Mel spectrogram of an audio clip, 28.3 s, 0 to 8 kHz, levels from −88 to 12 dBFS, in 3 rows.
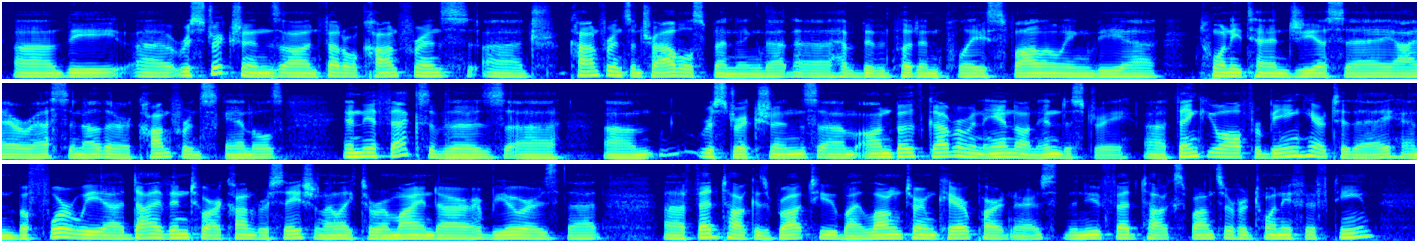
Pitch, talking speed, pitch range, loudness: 125 Hz, 180 wpm, 115-135 Hz, -33 LUFS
